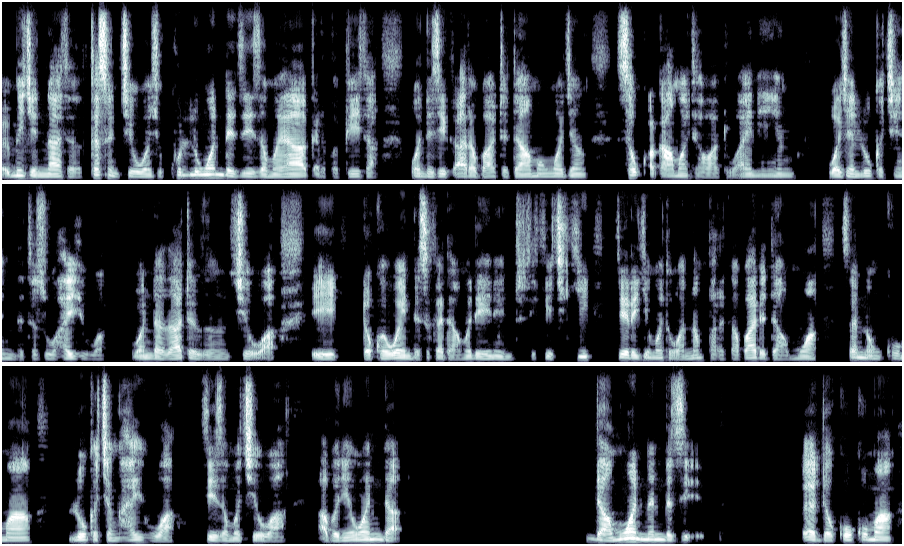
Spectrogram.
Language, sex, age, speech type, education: Hausa, male, 30-45, spontaneous, tertiary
